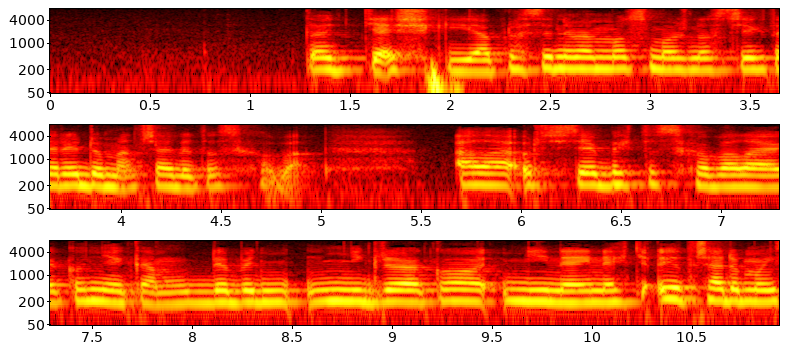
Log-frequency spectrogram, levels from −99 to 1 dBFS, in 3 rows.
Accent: native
